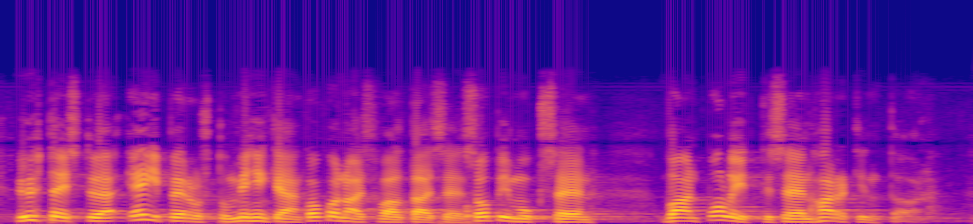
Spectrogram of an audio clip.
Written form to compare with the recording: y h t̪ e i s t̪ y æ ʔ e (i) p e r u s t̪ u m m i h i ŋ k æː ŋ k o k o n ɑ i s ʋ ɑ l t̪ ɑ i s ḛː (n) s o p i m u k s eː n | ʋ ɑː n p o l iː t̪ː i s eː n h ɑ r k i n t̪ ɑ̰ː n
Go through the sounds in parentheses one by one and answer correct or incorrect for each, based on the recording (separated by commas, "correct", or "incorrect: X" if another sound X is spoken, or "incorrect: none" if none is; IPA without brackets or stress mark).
correct, correct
